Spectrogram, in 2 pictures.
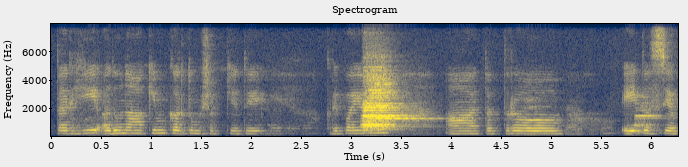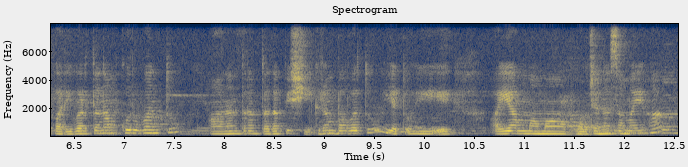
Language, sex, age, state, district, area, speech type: Sanskrit, female, 45-60, Maharashtra, Nashik, rural, spontaneous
